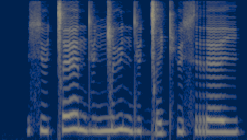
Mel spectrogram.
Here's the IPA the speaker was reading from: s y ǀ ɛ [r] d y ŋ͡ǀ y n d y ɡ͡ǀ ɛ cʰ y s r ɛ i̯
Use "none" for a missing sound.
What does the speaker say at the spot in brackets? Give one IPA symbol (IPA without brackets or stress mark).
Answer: n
